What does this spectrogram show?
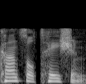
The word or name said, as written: consultation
